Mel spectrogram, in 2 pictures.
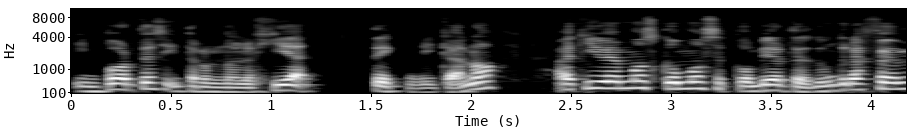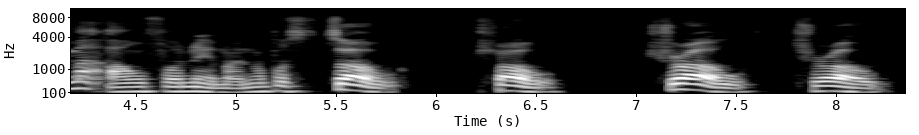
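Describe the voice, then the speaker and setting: Male instructor, slightly high pitch, reads slide text and adds casual asides. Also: darkish tone. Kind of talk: reading and explaining lesson slides.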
